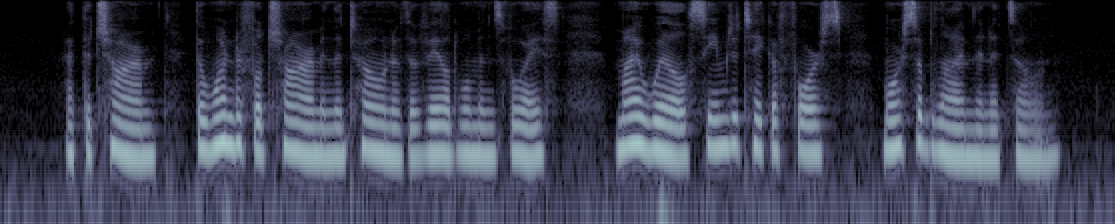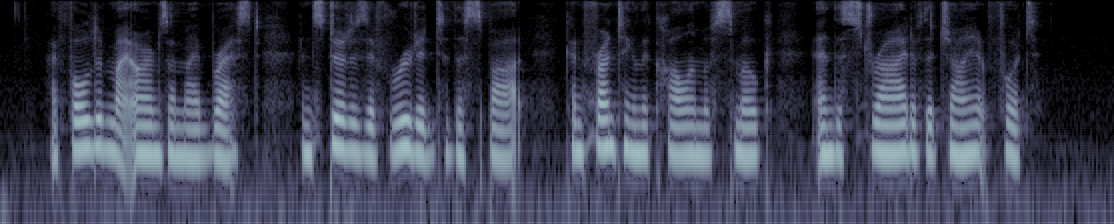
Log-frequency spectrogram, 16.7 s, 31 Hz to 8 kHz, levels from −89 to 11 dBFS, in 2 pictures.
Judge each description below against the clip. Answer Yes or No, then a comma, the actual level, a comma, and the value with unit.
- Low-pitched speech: No, medium, 180 Hz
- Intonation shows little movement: Yes, narrow, 2.3 semitones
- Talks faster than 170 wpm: Yes, average, 195 wpm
